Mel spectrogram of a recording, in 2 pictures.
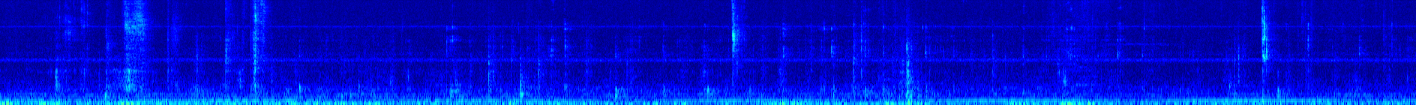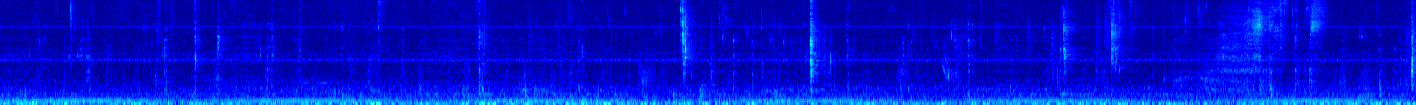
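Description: Close-miked chewing and biting of butter chicken and naan: wet mouth sounds with many scattered short clicks and occasional crunches, over a steady low hum.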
